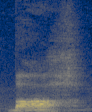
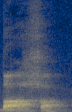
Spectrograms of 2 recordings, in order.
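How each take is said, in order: First: The word ends on the consonant sound. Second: The word ends with an added vowel sound. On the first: The speaker calls it right. "não, bar" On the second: The speaker calls it wrong. "e não barra"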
